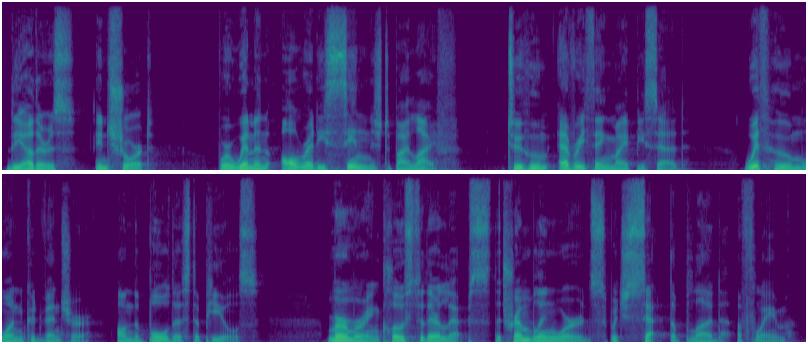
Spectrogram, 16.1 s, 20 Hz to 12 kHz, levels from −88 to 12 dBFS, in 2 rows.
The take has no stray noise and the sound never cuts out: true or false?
true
